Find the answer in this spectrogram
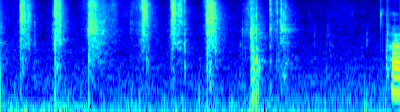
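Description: A tarot deck being shuffled by hand: a quick run of card slaps, about four a second, that stops shortly before the end.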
